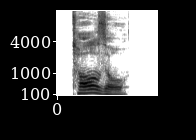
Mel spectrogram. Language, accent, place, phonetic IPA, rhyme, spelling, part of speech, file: German, Germany, Berlin, [ˈtɔʁzo], -ɔʁzo, Torso, noun, De-Torso.ogg
- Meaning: torso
